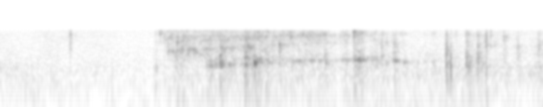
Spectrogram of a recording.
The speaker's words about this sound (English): I like to pour libation to Yamanja.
